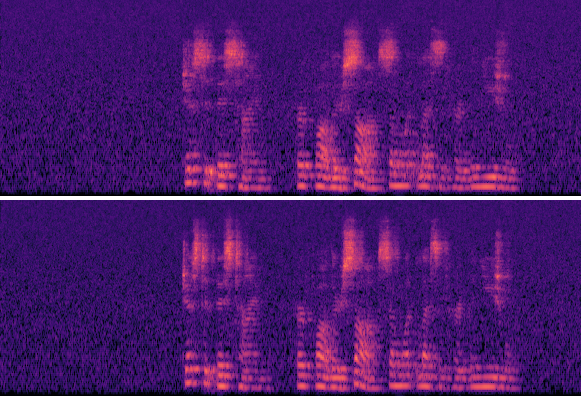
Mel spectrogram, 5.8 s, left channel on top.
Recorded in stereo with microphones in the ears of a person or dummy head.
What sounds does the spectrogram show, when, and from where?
1.8 s a woman speaking: 20° right (ahead or behind), 7 m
